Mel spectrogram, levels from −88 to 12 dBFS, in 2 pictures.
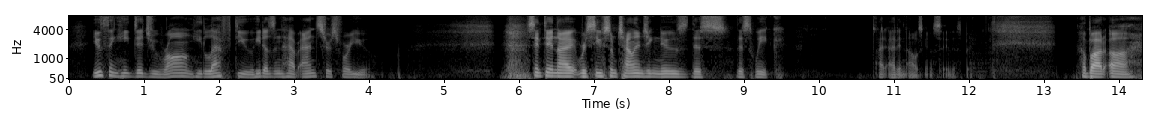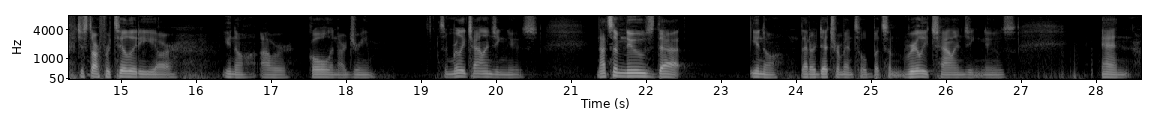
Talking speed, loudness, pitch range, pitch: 145 wpm, -35 LUFS, 115-135 Hz, 125 Hz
